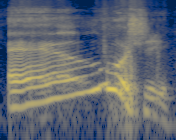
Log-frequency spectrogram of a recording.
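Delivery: very slow and high, stretched out; drawn-out high call. Acted. Streamer calling out his catchphrase in a slow high drawl. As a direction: croon the name, high and long.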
